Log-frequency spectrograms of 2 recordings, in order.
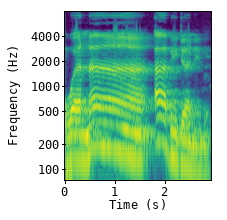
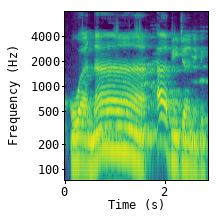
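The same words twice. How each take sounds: First: Slow recited Wa na'a bi janibi with the vowel order swapped; slow tilawah of the variant Wa na'a bi janibi; reversed reading. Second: Slow recited wa na'a bi janibi, na'a short; slow tilawah of wa na'a bi janibi; Quran recitation. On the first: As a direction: recite the alternate dialect form slowly. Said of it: "Tapi boleh juga dibalik". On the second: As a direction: chant it like Quran reading, short na. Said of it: "Biasanya kan nanya pendek kan?". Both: Shown as a demonstration.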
